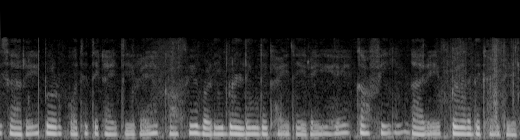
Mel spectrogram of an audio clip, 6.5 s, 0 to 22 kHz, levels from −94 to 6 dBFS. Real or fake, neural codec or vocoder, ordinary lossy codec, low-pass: fake; codec, 16 kHz, 8 kbps, FreqCodec, smaller model; MP3, 48 kbps; 7.2 kHz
